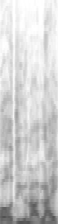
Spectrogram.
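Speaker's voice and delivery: put-on heavy Dutch accent. Retelling a man's reply after remarking on his accent, heavy dutch accent. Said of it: "you have like a really heavy accent".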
